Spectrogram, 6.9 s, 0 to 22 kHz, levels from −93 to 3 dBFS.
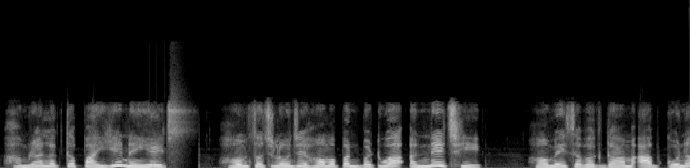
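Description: Repeated packet loss (robotic sound) runs from 1.49 to 1.67 s. Four short holes open in the speech stream. The longest is about 10 ms, and together they lose about 40 ms. The receiver patches each hole by extending the last bit of sound, so about a fifth of this stretch is synthetic filler. The speech comes out choppy, and small fragments are skipped.

At 1.71 s, almost right after, the real speech stops until 2.00 s. That is a gap of roughly 0.3 s, with about 280 ms of audio missing. It never falls fully silent. The whole gap is filled with a smeared continuation of the preceding sound that fades as it goes. The speech then resumes without the lost portion. The likely cause is a long network dropout. The audio came through a call path whose band stops near 8 kHz, which fits Opus at about 32 kbps.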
